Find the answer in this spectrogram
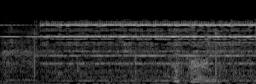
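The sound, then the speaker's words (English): A telephone rings with a continuous, shrill metallic trill, steady and fairly loud throughout, with no pause in the ringing. “And as it turned, it made a ringing noise.”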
